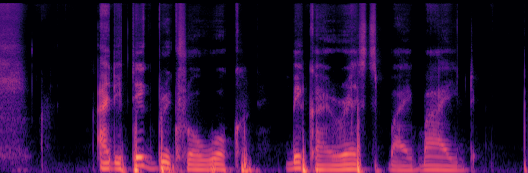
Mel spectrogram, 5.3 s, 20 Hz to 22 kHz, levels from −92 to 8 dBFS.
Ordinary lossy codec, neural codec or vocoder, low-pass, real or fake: none; autoencoder, 48 kHz, 128 numbers a frame, DAC-VAE, trained on Japanese speech; none; fake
